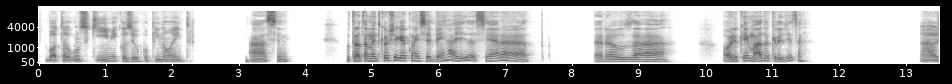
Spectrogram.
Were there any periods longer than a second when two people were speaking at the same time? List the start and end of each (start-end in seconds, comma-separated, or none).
none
